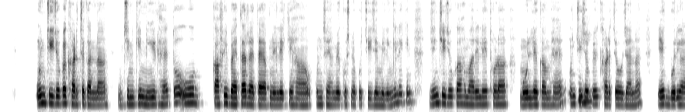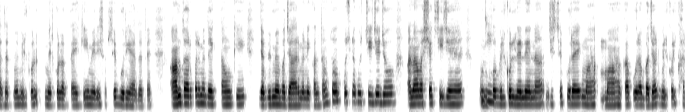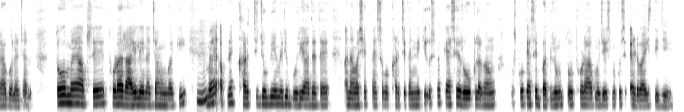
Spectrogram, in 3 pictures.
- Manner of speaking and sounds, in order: in English: "नीड"; in English: "एडवाइस"
- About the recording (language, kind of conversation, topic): Hindi, advice, मैं अपनी खर्च करने की आदतें कैसे बदलूँ?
